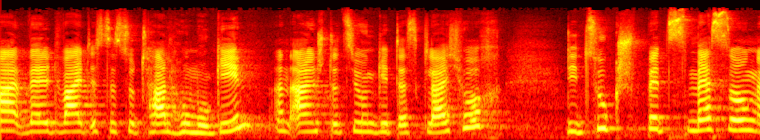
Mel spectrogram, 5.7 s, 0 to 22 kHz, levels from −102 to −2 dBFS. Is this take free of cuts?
yes; 0 cuts

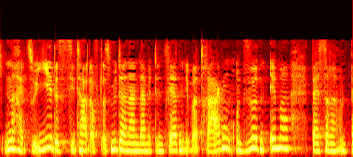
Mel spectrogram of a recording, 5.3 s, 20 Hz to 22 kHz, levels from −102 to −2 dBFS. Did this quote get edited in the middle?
no; 0 cuts

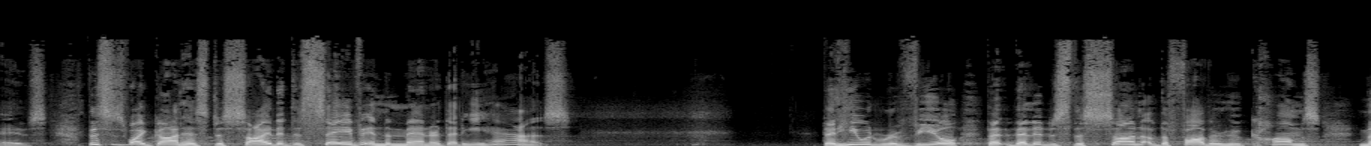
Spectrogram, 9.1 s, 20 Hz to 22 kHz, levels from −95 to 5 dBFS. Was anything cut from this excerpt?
no; 0 cuts

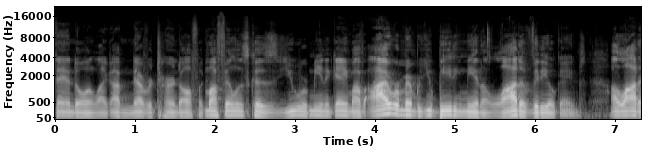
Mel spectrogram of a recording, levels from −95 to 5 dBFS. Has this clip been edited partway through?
yes; 2 cuts; at 1.9 s, 3.2 s

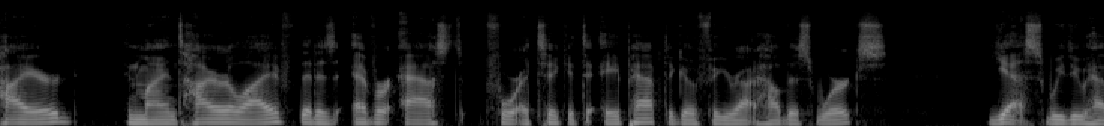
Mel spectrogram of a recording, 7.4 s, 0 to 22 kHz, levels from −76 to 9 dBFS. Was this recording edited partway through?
no; 0 cuts

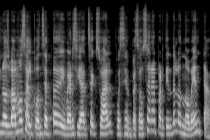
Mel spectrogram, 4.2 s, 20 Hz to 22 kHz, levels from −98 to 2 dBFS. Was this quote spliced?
no; 0 cuts

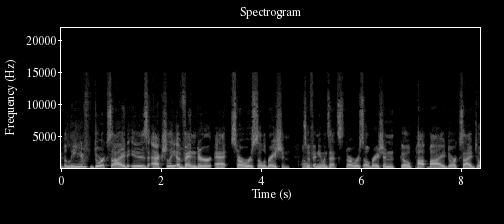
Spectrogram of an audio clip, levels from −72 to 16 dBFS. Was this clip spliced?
yes; 1 cut; at 6.7 s

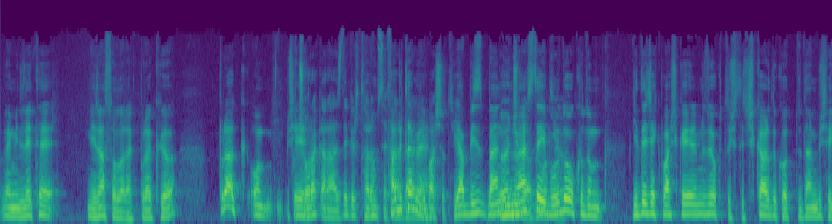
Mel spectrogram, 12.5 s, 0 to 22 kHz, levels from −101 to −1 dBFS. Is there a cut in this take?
no; 0 cuts

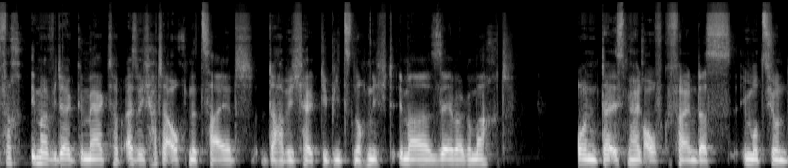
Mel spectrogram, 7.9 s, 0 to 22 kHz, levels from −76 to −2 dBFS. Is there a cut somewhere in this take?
yes; 2 cuts; at 5.4 s, 6.4 s

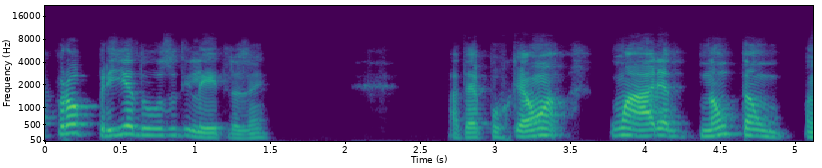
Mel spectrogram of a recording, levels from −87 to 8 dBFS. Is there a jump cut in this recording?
no; 0 cuts

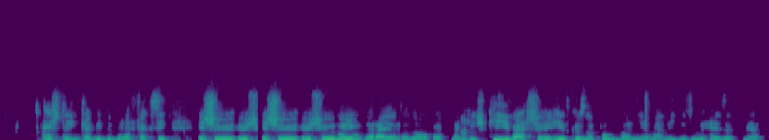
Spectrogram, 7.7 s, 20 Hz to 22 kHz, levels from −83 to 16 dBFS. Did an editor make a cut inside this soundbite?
yes; 4 cuts; at 2.6 s, 3.6 s, 4.0 s, 4.9 s

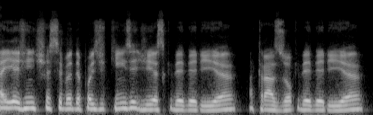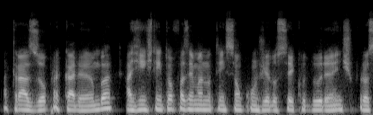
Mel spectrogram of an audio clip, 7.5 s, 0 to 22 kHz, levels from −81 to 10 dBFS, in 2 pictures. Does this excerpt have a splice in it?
yes; 2 cuts; at 2.9 s, 4.9 s

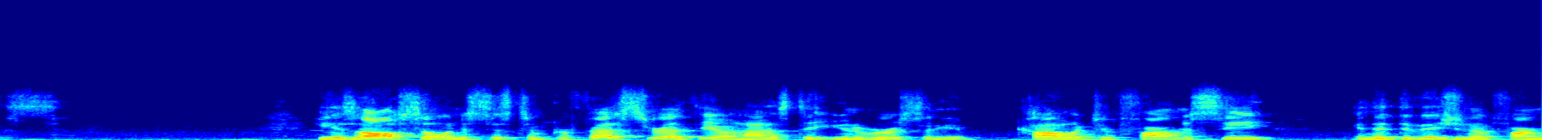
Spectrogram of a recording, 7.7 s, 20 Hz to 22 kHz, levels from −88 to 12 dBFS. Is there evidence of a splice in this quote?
no; 0 cuts

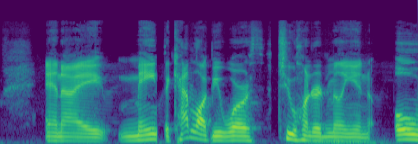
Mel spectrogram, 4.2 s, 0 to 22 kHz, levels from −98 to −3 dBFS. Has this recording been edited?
yes; 3 cuts; at 1.6 s, 2.1 s, 2.7 s

